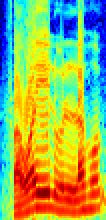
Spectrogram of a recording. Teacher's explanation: suara tanwin yang langsung dimasukkan ke huruf lam karena ia idgham bila gunnah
